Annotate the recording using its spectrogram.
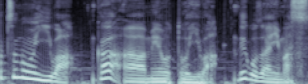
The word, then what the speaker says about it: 夫婦岩: こちらは男女の岩と書いて、夫婦岩と読みます。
